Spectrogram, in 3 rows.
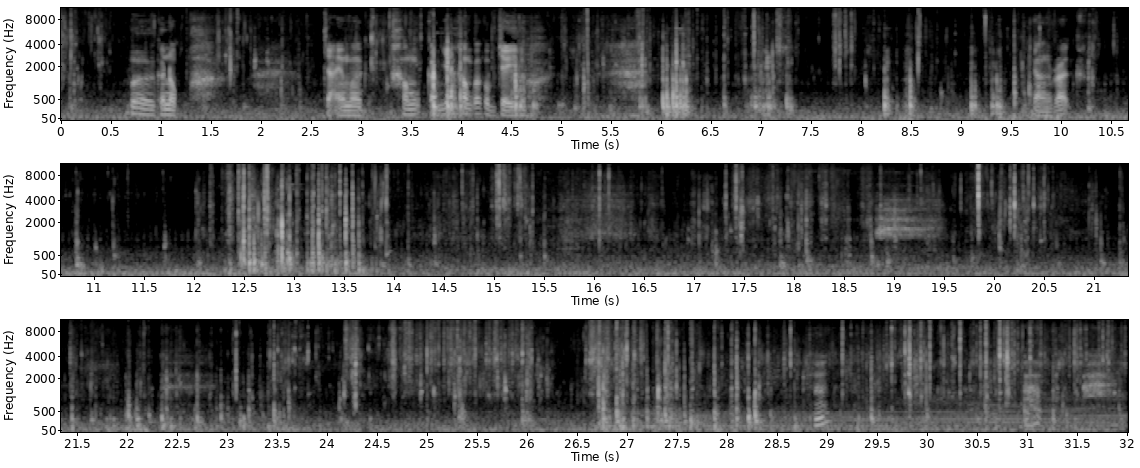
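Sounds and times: steady low water rush: 0:00.0 - 0:32.0
water lapping against kayak hull: 0:00.0 - 0:32.0
knocks on boat: 0:26.7 - 0:28.6.

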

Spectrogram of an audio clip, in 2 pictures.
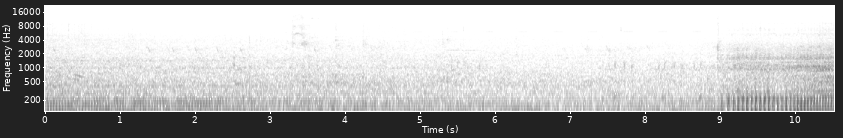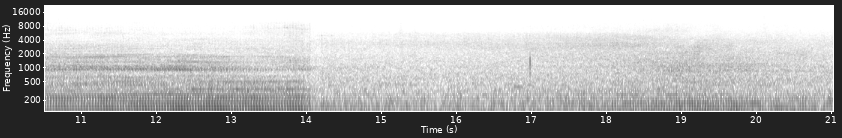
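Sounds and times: faint outdoor background: 0:00.0 - 0:21.0
engine humming: 0:08.7 - 0:15.3.

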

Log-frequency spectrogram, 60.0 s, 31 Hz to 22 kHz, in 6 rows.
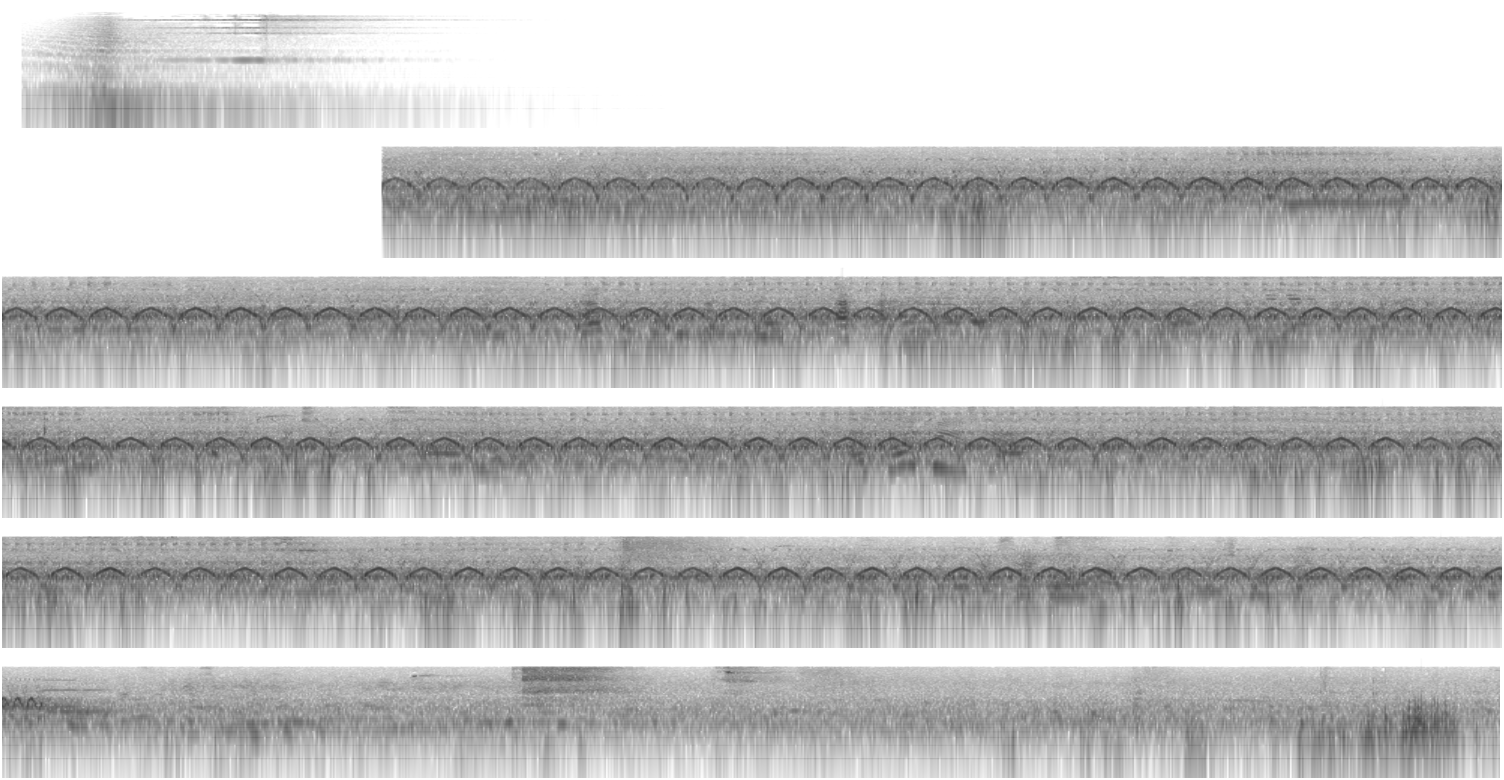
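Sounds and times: fire truck siren yelping: 0:12.6 - 0:52.4, 0:53.3 - 0:59.9.

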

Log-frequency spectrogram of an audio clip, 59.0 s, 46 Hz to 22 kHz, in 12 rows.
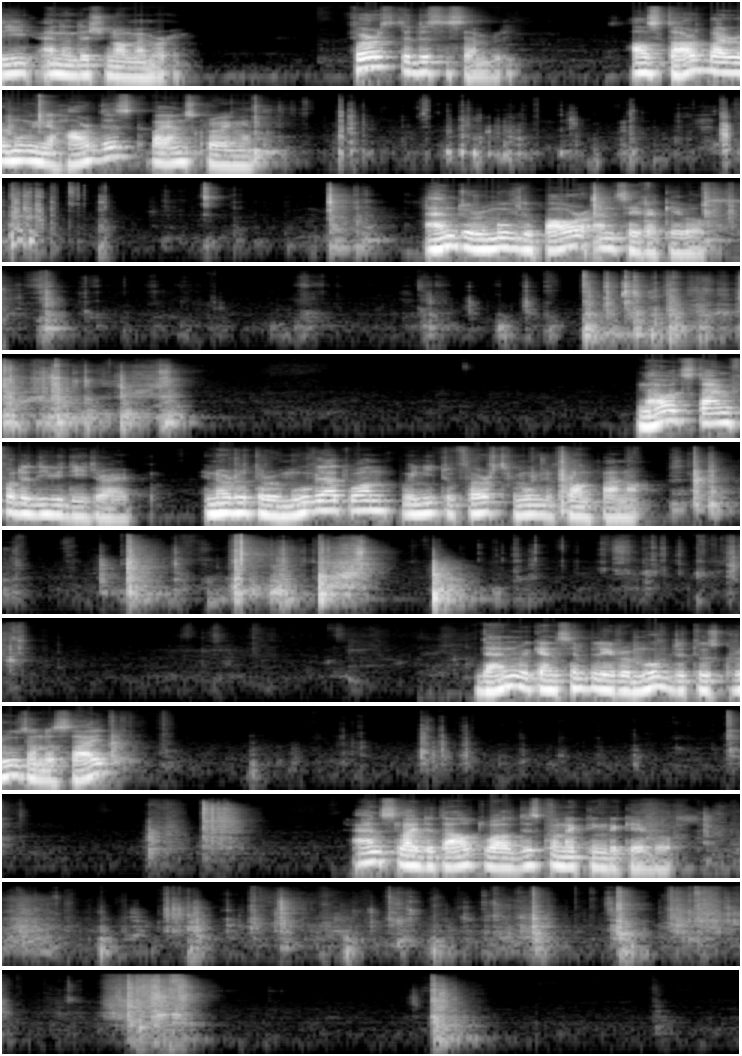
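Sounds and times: metal case scraping and knocking: 0:06.6 - 0:10.5.

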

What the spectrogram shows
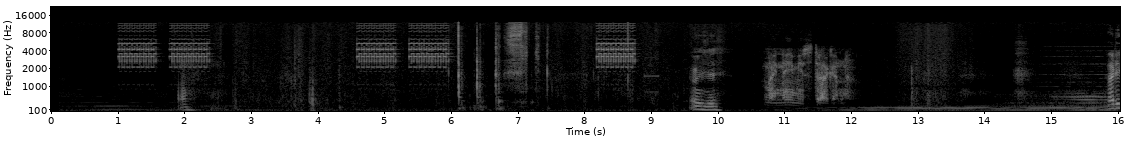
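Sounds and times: telephone ringing: 0:01.0 - 0:02.4, 0:04.6 - 0:06.1, 0:08.2 - 0:09.1.

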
